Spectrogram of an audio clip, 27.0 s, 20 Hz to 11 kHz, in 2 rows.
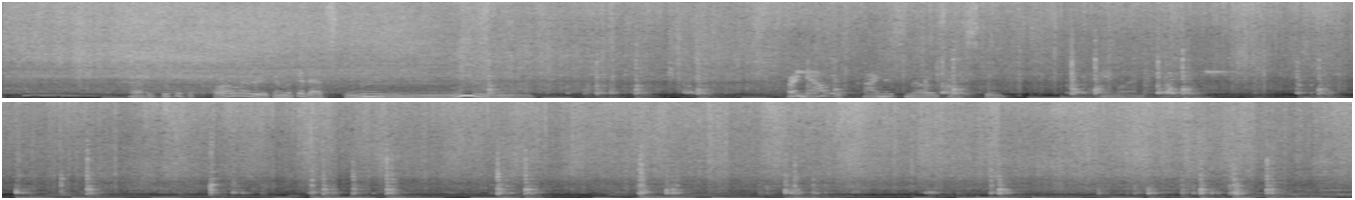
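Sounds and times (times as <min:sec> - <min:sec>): vegetables sizzling in a pan: 0:00.0 - 0:27.0
utensil scraping against pan: 0:04.8 - 0:26.4.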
